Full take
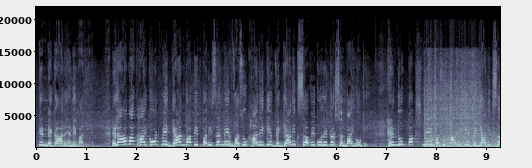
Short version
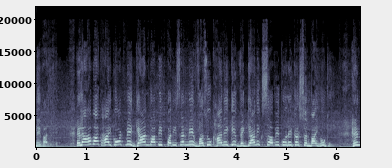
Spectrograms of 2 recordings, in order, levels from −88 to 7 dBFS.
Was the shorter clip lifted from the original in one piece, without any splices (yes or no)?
yes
